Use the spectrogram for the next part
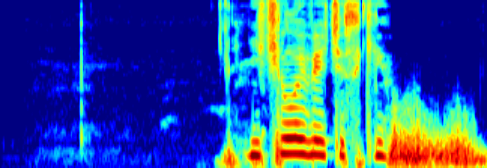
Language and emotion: Russian, neutral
